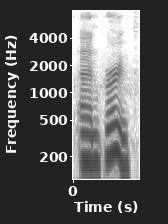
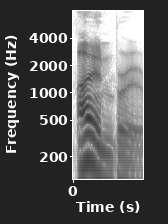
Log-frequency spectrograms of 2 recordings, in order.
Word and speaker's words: Irn-Bru: That's not how you say it. I don't think. Well, maybe Lena Elvira will correct us here. Or if Guns N' Raiders is about. It's Iron Brew, right? It's supposed to be.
